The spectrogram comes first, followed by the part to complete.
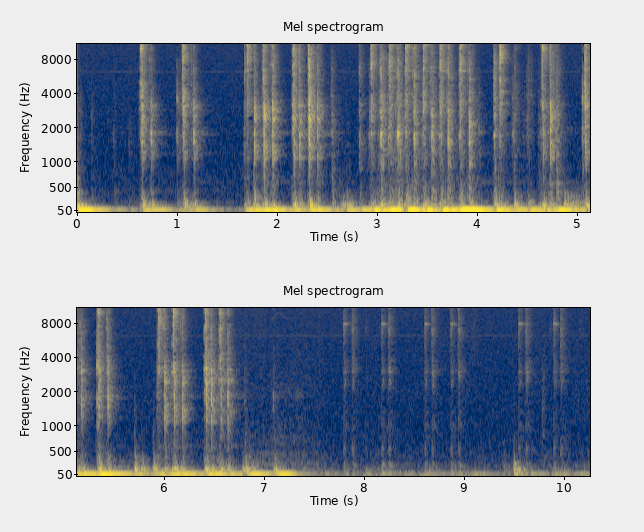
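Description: Typing on a computer keyboard: a run of quick key presses, densest about three seconds in, thinning to a few fainter clicks over the last few seconds.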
